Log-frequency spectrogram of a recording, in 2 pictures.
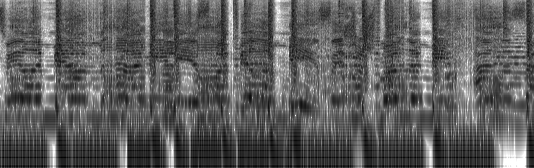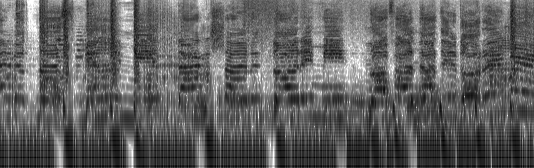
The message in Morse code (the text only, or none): none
